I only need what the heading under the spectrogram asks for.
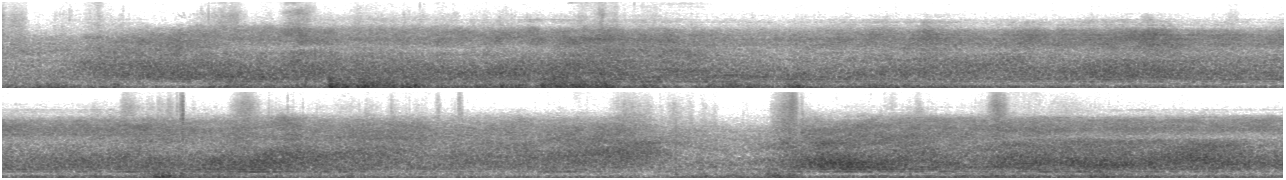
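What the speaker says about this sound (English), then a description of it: "you've got your EasyJet just there" EasyJet airliner jet engines at Birmingham Airport, a broad, steady roar heard from some distance that lasts the whole stretch with slight swells, without speech.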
